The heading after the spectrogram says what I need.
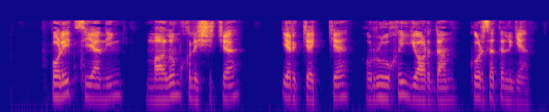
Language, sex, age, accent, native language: Uzbek, male, 18-24, Toshkent shahri, Uzbek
